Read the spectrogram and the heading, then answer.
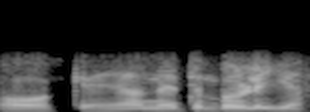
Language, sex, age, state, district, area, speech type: Malayalam, male, 45-60, Kerala, Kozhikode, urban, conversation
